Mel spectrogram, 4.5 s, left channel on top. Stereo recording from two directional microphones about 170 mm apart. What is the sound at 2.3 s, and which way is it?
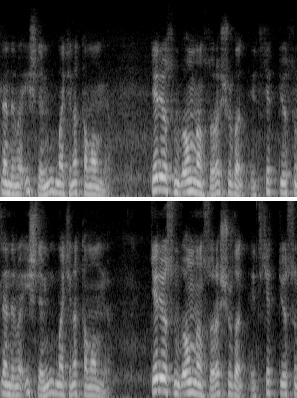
Speech, 65° right (ahead or behind).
